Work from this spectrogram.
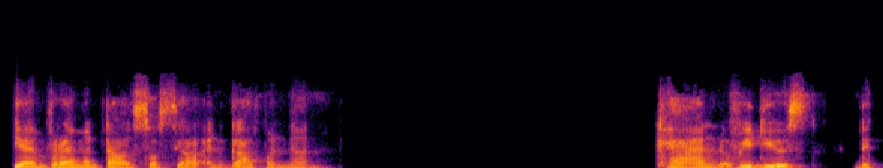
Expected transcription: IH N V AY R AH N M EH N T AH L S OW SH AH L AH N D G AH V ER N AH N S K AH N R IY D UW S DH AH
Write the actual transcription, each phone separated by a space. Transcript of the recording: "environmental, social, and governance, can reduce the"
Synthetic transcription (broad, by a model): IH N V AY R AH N M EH N T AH L S OW S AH L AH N G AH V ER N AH N K AH N R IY D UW S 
